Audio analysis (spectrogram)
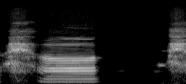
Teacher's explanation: ہا الف زبر ہا، ہا کو ہم ایک الف تک کھینچ کر پڑھیں گے کیونکہ یہاں الف مدہ ہو رہا ہے۔ ہا جو ہے اس کو حلق کے درمیان والے حصے سے ادا کریں گے۔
